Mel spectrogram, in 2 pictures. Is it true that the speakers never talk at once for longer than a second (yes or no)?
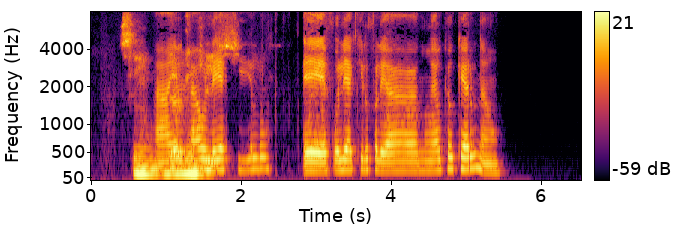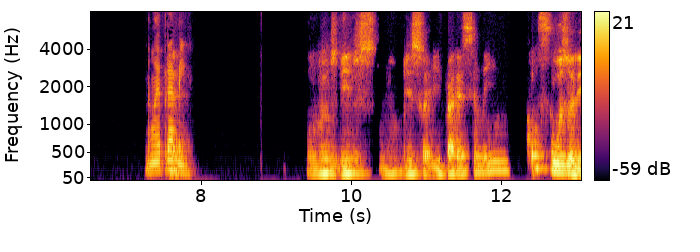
no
